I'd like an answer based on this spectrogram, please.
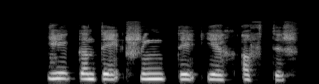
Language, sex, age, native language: Icelandic, male, 10, Icelandic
